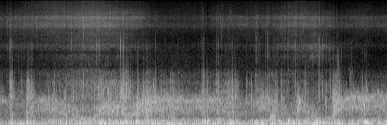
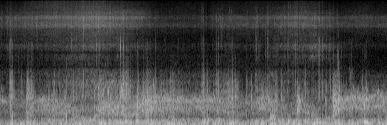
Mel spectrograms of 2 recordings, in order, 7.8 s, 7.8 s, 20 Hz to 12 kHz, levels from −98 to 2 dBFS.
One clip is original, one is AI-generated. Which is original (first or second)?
second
